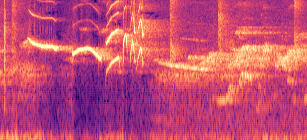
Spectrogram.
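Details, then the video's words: White-rumped shama song used for luring birds: a rich, varied phrase of clear whistles, high sliding notes and a quick burst of chattering trills, over a faint low rumble. "Suara Burung Murai Batu yang paling baik untuk pikat"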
